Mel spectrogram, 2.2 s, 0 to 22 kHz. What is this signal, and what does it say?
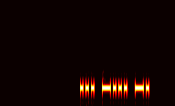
Morse code, heard as a keyed tone, about 36 wpm, 700 Hz. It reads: SBN
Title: USA Call Sign Postfixes - 3 Letters 35wpm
